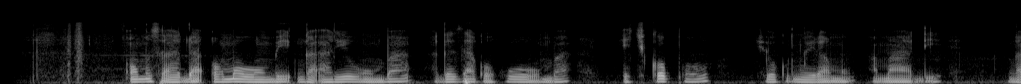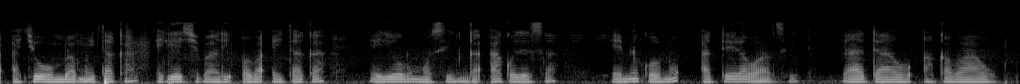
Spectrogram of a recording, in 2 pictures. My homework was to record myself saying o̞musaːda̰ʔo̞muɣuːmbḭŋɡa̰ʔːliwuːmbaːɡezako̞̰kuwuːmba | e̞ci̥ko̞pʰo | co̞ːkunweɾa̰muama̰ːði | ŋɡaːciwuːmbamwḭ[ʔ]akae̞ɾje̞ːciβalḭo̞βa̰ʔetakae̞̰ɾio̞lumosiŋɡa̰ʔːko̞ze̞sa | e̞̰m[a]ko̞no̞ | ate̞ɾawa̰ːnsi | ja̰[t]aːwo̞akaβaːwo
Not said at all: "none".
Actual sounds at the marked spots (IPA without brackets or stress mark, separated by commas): t, i, t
